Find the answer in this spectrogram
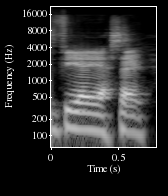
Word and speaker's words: Vasa: I've said it wrong. It is V-A-S-A, Vasa.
